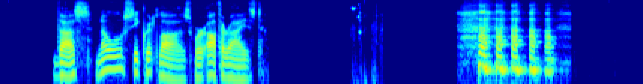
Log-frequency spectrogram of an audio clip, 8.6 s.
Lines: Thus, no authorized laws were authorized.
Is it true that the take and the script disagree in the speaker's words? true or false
true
